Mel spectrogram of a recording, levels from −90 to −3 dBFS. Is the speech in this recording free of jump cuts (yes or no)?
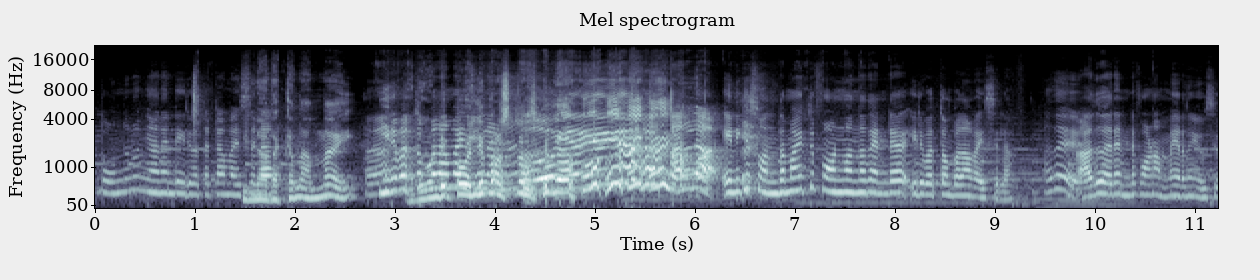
yes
